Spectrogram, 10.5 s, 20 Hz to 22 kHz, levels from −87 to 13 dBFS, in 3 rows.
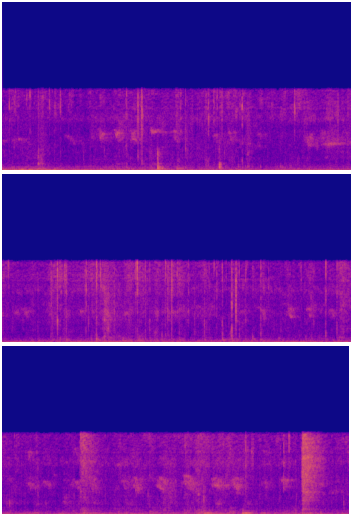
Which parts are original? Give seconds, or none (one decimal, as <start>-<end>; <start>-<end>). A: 0.0-3.0; 5.4-10.5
